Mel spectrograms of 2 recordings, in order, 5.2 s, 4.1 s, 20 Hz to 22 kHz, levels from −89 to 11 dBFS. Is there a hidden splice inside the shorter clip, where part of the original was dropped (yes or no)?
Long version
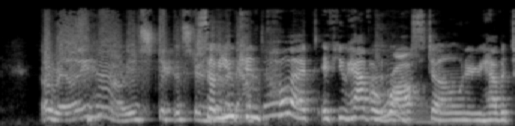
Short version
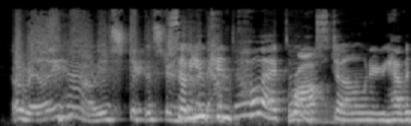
yes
